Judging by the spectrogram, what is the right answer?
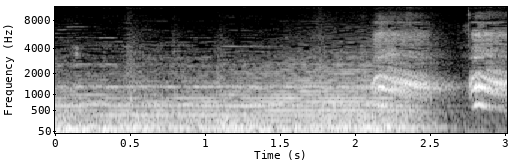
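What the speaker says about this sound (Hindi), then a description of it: "एक कौवा? ये यहाँ कैसे आया?" A crow caws twice near the end, two loud harsh calls rising over a steady background hum and tonal drone.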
